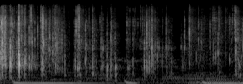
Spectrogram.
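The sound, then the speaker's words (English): Crinkly plastic packaging rustles and crackles continuously as an Oreo cookie package is torn open, with bursts of sharp crunching and a few low thumps underneath, and no talking. “So I'm gonna open up this baby.”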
